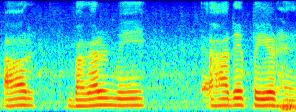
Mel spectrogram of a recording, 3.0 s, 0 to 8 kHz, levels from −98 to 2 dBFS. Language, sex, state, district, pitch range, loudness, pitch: Hindi, female, Chhattisgarh, Jashpur, 165-185 Hz, -16 LUFS, 180 Hz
